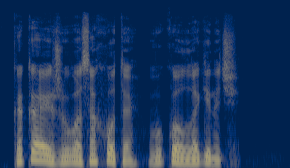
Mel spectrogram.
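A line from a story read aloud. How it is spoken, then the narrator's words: Displeased tone. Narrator (Russian): ответил Брагин недовольным тоном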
